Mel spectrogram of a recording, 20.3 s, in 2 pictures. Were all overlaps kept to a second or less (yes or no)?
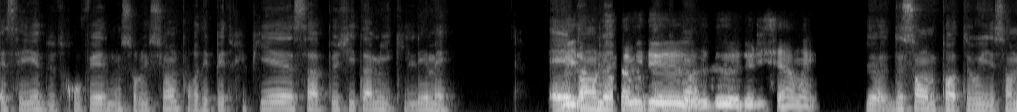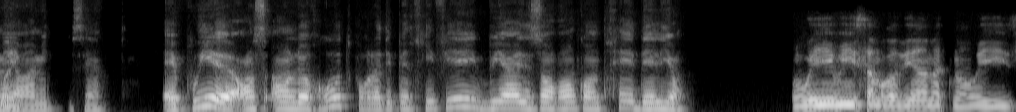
no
